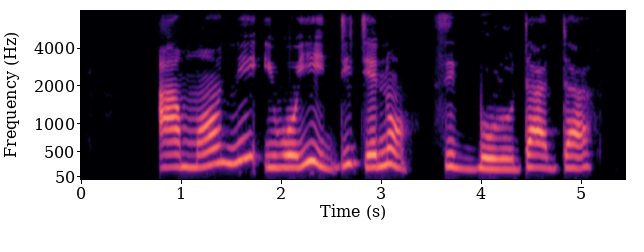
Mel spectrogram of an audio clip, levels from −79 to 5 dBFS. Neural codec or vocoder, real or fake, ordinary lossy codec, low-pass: none; real; none; none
